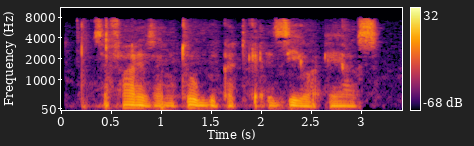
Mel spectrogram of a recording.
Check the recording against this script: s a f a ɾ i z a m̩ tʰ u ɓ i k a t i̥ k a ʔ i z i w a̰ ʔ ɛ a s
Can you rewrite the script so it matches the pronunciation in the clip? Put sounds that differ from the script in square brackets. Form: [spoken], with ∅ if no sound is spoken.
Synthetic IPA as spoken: s a f a ɾ i z a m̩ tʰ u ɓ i k a t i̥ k a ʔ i z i w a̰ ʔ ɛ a s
